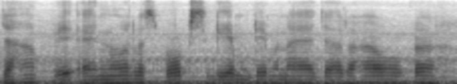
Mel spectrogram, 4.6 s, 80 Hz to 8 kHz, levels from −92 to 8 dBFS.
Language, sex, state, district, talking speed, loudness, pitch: Hindi, male, Arunachal Pradesh, Lower Dibang Valley, 130 wpm, -15 LUFS, 120 Hz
